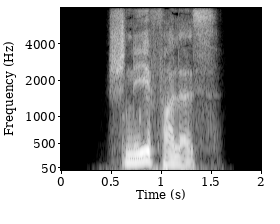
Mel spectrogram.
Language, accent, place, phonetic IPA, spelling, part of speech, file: German, Germany, Berlin, [ˈʃneːˌfaləs], Schneefalles, noun, De-Schneefalles.ogg
- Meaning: genitive singular of Schneefall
